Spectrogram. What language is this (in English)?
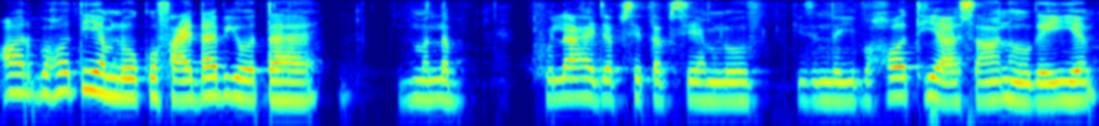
Urdu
